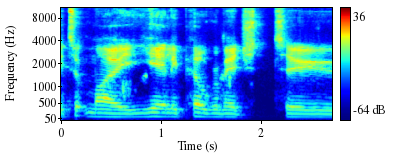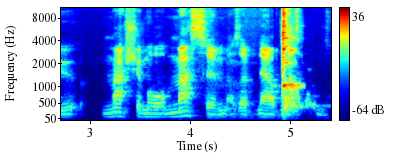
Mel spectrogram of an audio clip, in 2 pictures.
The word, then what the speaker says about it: Masham: I reckon somewhere not long after that, I took my yearly pilgrimage to Masham, as I've now been pronounced, in North Yorkshire, to visit Theakston and Black Sheep.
